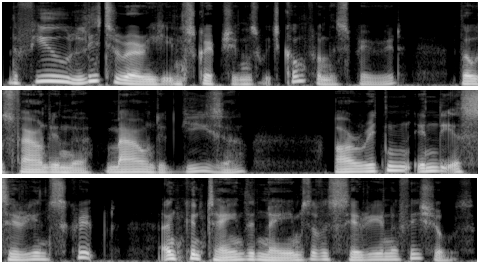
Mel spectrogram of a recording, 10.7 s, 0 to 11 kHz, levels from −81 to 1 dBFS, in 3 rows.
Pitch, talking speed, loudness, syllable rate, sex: 115 Hz, 165 wpm, -20 LUFS, 5.2 syllables/s, male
